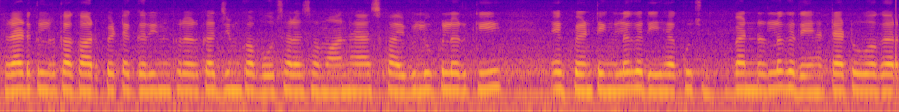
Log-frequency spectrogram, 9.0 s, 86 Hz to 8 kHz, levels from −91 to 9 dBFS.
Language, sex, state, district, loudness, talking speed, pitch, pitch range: Hindi, female, Haryana, Jhajjar, -15 LUFS, 195 wpm, 205 Hz, 200-210 Hz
